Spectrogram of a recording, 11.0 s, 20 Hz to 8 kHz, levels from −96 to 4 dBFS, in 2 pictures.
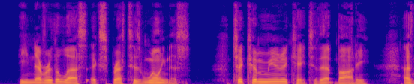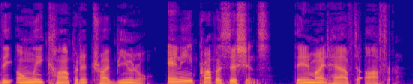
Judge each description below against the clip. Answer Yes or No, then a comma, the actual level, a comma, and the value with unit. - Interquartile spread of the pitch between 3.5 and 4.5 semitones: No, wide, 5.5 semitones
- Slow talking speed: Yes, slow, 120 wpm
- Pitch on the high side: No, low, 110 Hz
